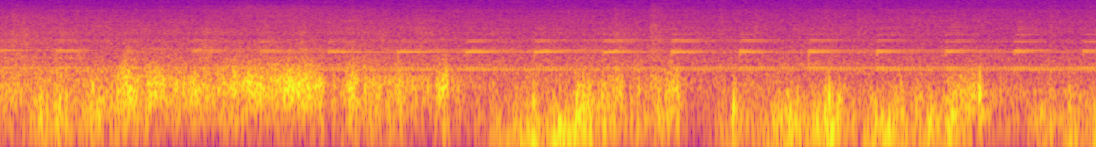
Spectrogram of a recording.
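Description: Railway sounds on a Hankyu Kobe Line station platform: a low rumble with irregular knocks, and from about a second in a warning tone that pulses on and off about twice a second.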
